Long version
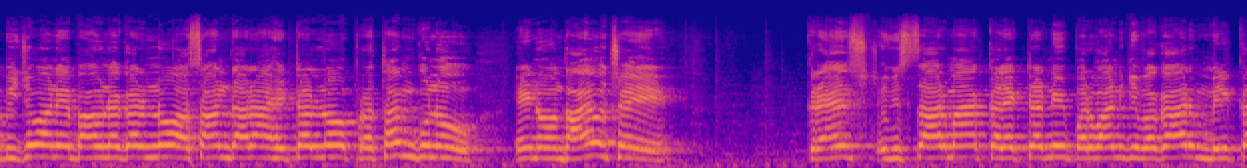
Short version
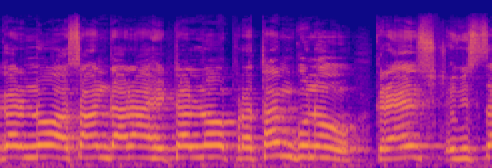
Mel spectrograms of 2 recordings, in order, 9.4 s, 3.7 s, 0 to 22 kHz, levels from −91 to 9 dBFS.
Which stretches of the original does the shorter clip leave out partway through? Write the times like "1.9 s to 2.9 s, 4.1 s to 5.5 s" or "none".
3.6 s to 5.9 s

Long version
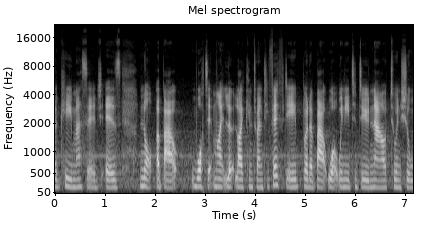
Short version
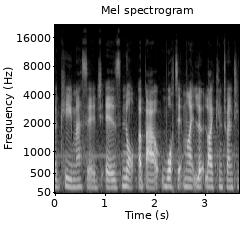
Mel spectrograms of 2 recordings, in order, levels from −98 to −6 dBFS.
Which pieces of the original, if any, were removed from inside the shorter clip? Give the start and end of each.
1.3 s to 1.6 s, 2.5 s to 2.7 s

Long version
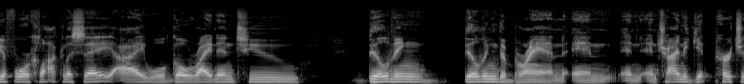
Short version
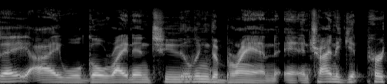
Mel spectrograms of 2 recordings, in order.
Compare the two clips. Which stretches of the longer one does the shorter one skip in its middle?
2.7 s to 4.8 s, 5.8 s to 6.4 s

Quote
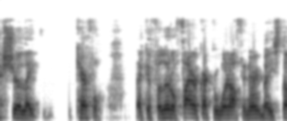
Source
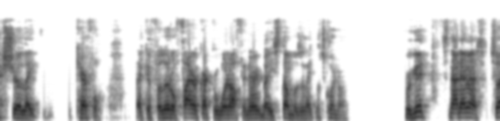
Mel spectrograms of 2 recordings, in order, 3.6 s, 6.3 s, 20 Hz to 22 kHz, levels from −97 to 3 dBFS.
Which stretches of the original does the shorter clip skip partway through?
none

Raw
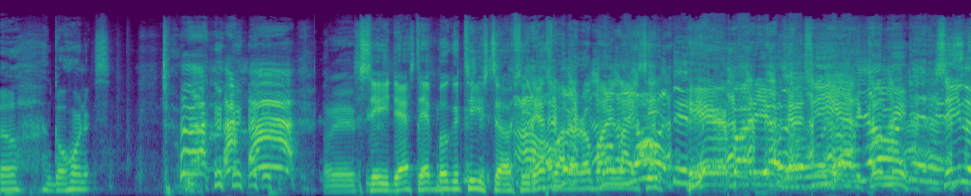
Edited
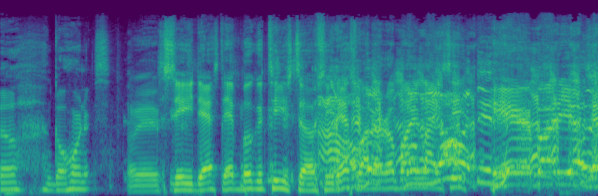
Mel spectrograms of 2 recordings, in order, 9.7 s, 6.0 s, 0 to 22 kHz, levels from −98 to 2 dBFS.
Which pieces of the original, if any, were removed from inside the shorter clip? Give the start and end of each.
1.1 s to 3.1 s

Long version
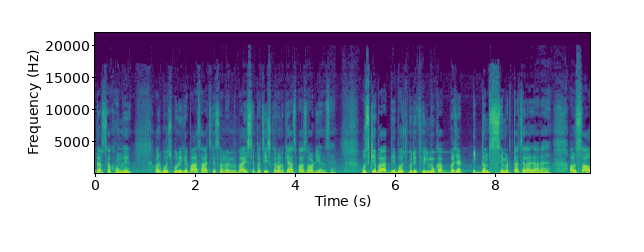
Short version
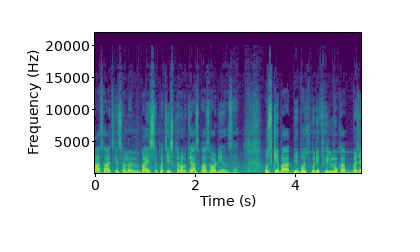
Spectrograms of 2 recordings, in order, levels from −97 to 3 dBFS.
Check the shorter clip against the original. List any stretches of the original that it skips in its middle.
none

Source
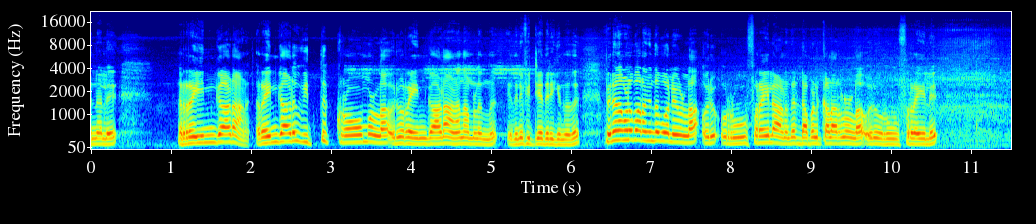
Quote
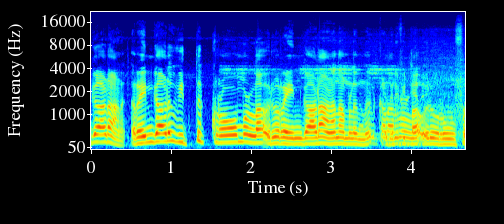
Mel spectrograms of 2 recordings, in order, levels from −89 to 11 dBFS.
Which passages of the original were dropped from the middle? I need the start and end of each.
5.3 s to 9.3 s

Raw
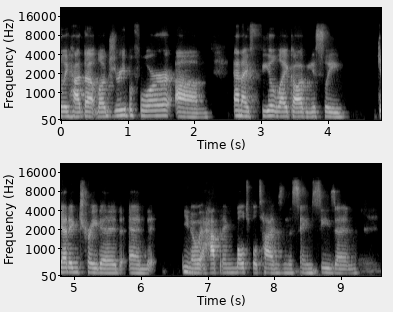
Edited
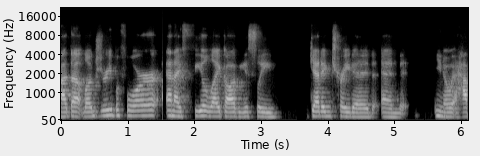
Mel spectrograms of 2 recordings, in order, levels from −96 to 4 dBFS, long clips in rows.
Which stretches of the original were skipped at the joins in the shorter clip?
1.7 s to 2.5 s

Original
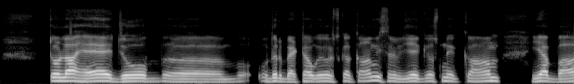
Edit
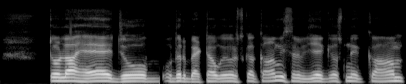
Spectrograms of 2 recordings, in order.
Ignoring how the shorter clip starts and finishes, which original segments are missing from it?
1.6 s to 2.5 s

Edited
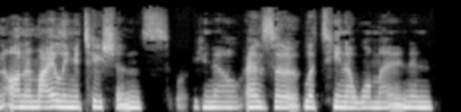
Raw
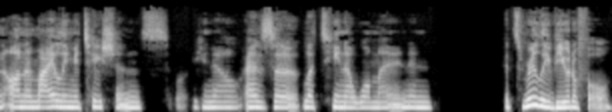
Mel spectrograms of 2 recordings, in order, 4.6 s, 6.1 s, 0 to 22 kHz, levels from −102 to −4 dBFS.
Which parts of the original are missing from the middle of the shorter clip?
none

